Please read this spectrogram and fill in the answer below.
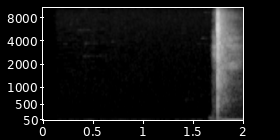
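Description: Near silence, then a single sharp click near the end, just before speech begins.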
